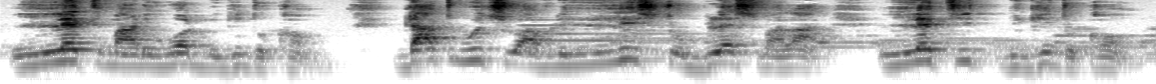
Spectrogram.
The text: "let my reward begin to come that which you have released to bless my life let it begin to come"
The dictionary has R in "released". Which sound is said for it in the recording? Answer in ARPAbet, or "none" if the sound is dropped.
R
